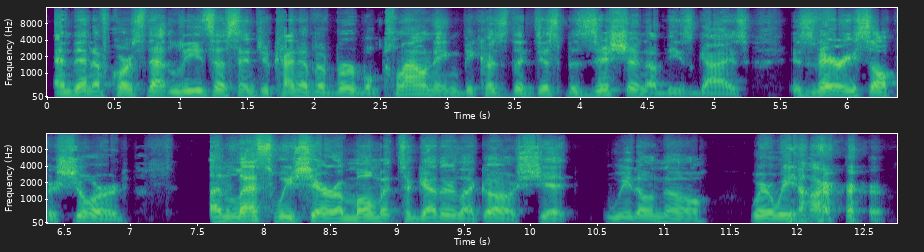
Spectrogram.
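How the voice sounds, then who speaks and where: A man's voice: medium pitch, normal speed. American man musing on a panel. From United States. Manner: reflective, thinking aloud with fillers. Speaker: improviser, panelist. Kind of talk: online panel discussion.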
